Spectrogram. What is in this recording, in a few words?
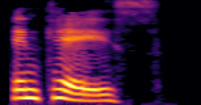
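"in case", British English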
